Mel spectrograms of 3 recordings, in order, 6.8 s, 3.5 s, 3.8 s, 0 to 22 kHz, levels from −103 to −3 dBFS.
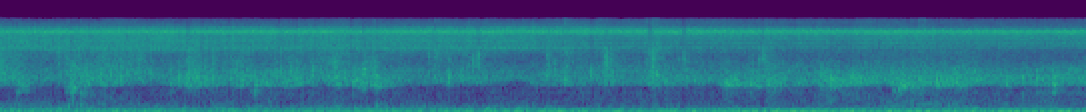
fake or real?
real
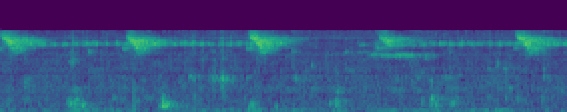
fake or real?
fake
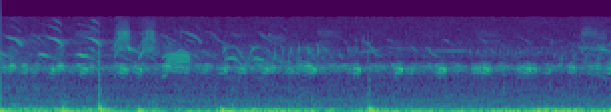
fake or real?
real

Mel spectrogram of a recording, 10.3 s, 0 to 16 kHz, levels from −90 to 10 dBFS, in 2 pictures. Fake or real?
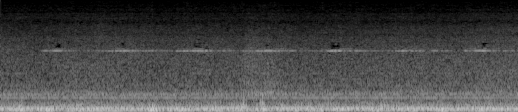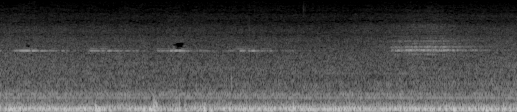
real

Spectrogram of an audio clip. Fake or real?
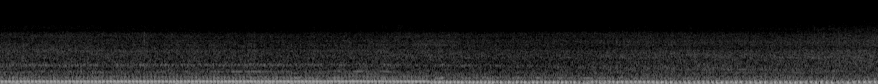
real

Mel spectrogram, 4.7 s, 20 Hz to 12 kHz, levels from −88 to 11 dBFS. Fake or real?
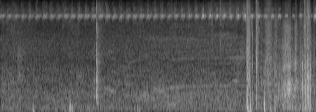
real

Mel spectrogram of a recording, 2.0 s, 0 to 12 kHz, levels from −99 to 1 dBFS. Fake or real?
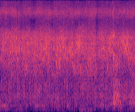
fake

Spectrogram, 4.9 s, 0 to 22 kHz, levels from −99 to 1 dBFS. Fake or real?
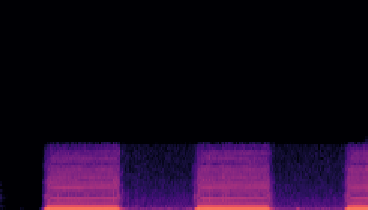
real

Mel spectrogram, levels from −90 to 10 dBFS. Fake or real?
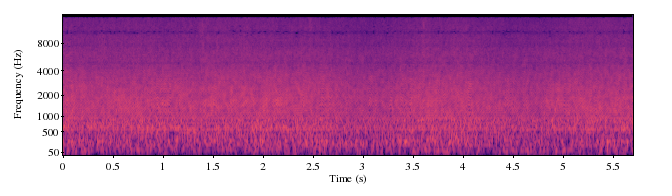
fake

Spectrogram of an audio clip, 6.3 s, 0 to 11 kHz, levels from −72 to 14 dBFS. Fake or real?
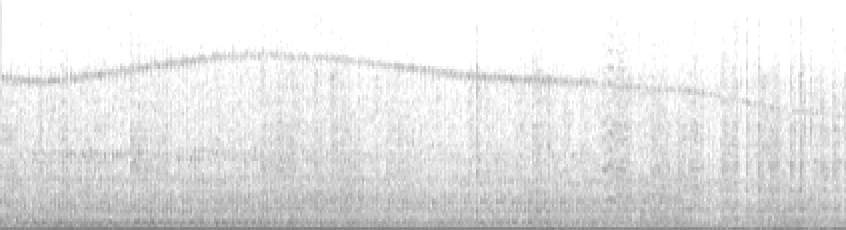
real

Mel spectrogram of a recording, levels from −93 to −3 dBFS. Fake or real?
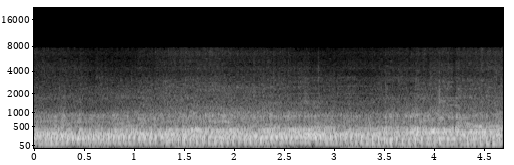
fake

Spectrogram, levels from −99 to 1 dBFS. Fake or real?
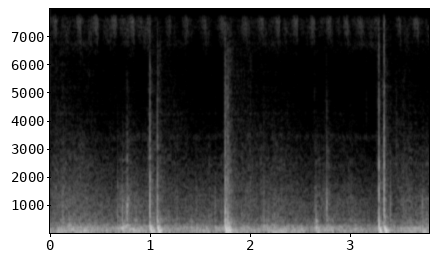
fake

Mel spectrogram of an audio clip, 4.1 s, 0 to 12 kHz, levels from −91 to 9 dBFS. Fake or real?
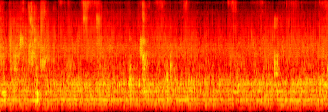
fake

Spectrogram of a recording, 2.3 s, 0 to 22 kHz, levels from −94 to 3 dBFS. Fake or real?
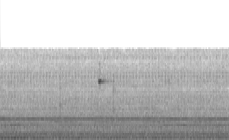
fake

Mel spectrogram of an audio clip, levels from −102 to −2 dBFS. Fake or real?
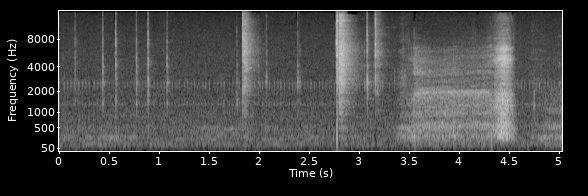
real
